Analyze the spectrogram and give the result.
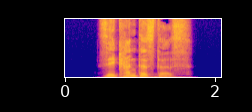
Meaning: strong/mixed nominative/accusative neuter singular superlative degree of sekkant
- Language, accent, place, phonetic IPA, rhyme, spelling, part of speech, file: German, Germany, Berlin, [zɛˈkantəstəs], -antəstəs, sekkantestes, adjective, De-sekkantestes.ogg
